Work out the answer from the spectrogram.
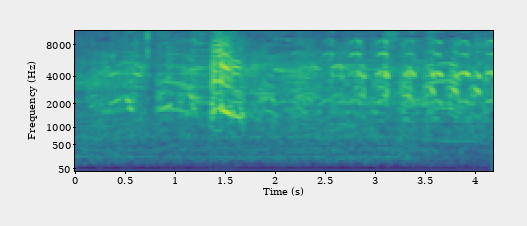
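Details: Geese and goslings at Virginia Lake in Reno: a sharp downward squeal and honk near mid-clip, surrounded by chattering peeps and overlapping calls from a group, faint low hum in the background.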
